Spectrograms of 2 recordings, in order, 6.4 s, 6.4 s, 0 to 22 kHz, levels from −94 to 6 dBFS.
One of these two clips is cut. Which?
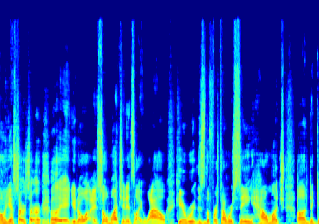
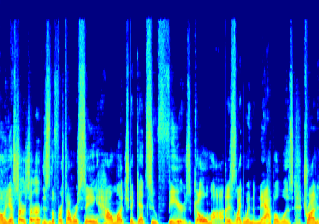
second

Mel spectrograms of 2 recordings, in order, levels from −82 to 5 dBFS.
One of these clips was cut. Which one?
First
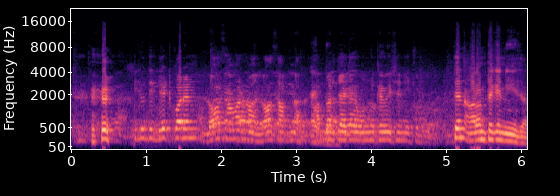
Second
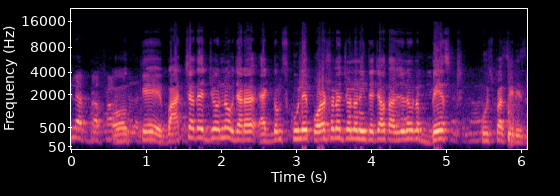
first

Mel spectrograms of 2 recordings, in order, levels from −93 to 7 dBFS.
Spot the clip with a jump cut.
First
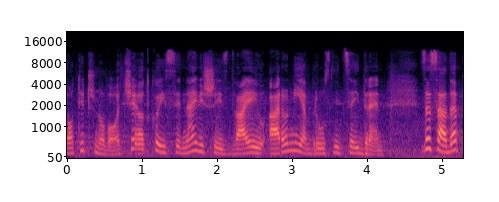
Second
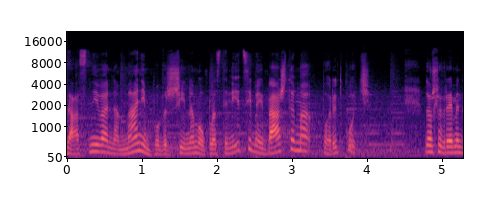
first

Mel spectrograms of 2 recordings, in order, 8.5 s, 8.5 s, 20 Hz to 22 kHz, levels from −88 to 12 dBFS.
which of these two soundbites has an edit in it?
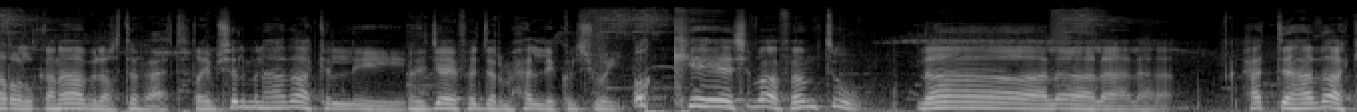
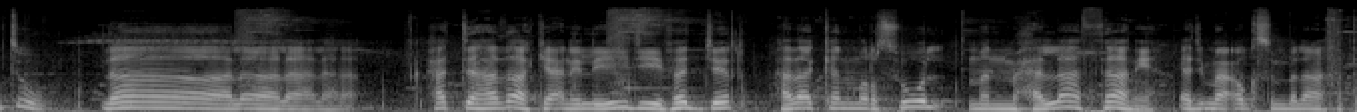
first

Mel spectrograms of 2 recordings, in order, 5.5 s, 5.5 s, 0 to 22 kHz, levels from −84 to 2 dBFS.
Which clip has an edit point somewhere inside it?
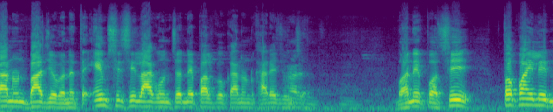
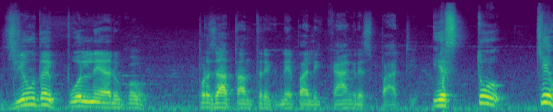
second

